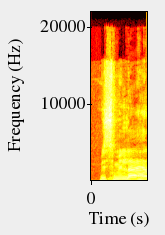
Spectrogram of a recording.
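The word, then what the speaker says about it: بسم الله: Бис, миль. Перепрыгиваем сразу на букву лям. И автоматически аннулируется артикль, так как третья буква, солнечная буква. Бисмиллахи. Бисмиллахи.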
